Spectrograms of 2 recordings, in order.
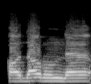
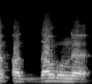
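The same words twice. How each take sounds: First: قدرنا with a single, unstressed dal, qadarna; light dal. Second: قدرنا with a held, doubled dal, qaddarna. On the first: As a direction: say قدرنا quickly, no doubled dal. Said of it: "بتخفيف الدال". (قدرنا بتخفيف الدال) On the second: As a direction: lean on the dal in قدرنا, qad-dar-na. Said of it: "بتشديدها". (قدرنا بتشديد الدال) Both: Shown as a demonstration.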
